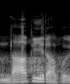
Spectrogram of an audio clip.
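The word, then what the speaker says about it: נביא: 선지자는 히브리어로 나비라고 읽습니다.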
